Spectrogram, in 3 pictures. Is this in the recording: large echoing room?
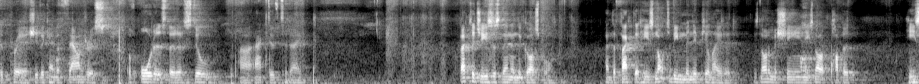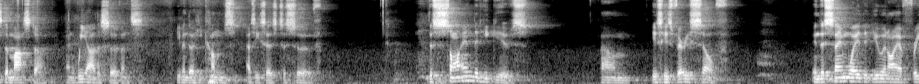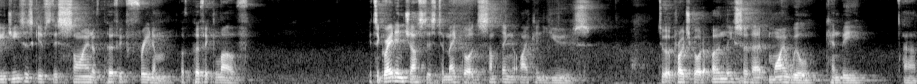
yes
